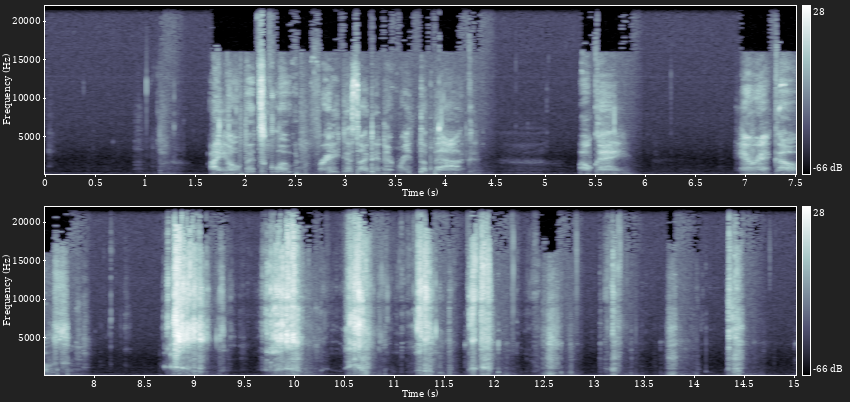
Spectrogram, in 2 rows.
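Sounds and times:
speech: 1.8s - 4.4s, 5.4s - 5.8s
chip being bitten and chewed: 8.2s - 14.8s.

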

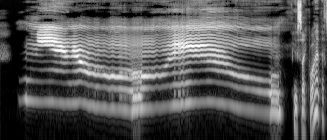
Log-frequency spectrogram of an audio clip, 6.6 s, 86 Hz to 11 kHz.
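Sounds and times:
long wailing cry from a woodpile in Arizona: 0.4s - 5.6s
speech: 5.9s - 6.5s.

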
